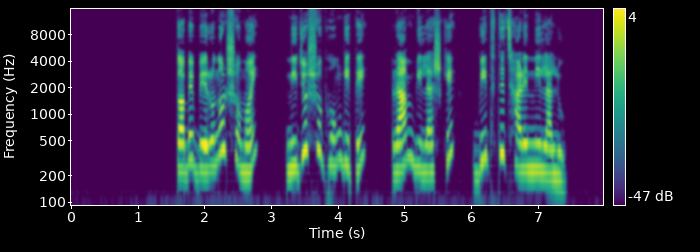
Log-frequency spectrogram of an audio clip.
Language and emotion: Bengali, neutral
